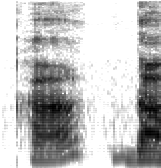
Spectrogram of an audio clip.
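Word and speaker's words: 가다: Next খাদা। খাদা। খাদা যদিও ইংলিশে এখানে জি দিয়ে লেখা বাট এটার উচ্চারণটা কিন্তু খাদা হবে খাদা খাদা মানে যাওয়া টু গো কোথাও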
